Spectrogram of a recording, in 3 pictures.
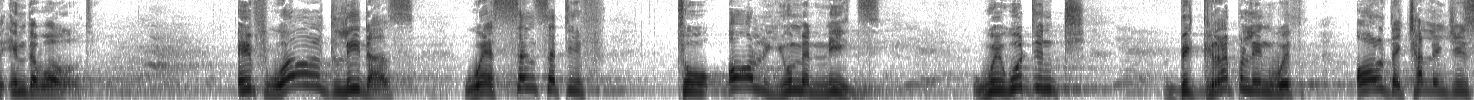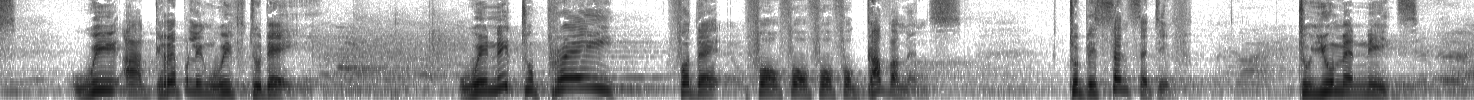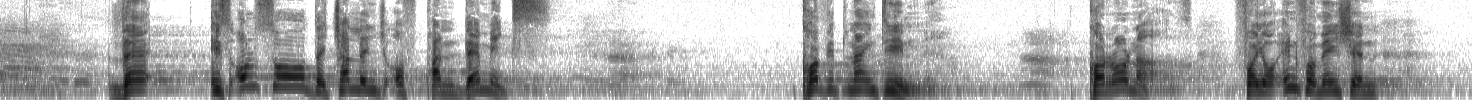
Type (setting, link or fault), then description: setting, live audience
